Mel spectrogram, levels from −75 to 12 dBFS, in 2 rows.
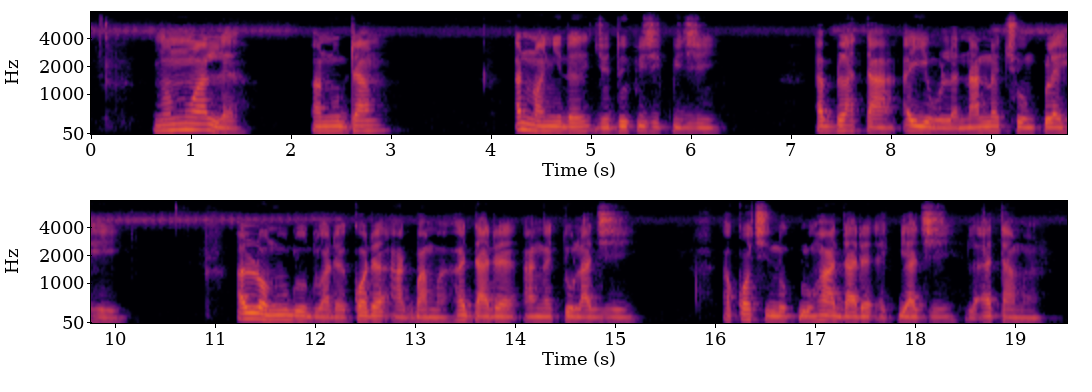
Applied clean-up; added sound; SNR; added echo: none; none; none; none.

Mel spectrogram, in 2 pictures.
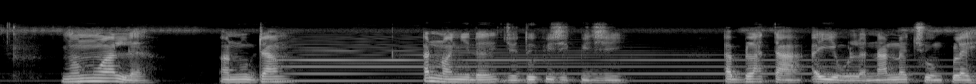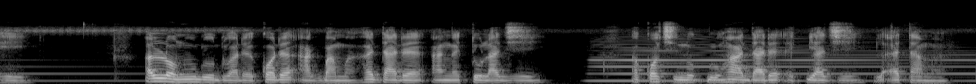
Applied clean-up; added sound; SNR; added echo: none; Wind instrument, woodwind instrument; 14 dB; none.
